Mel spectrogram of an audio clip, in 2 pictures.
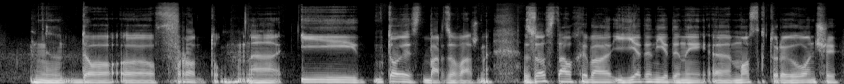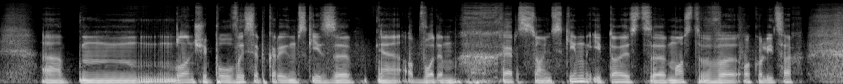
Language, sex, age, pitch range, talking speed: Polish, male, 30-49, 95-110 Hz, 90 wpm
